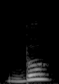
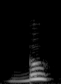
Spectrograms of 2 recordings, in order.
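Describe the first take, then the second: Both takes have the same delivery.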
